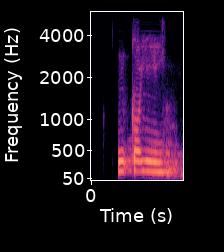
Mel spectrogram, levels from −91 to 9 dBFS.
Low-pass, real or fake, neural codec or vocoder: 5.4 kHz; fake; codec, 16 kHz, 1.1 kbps, Voila-Tokenizer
